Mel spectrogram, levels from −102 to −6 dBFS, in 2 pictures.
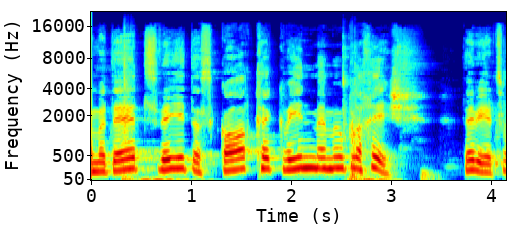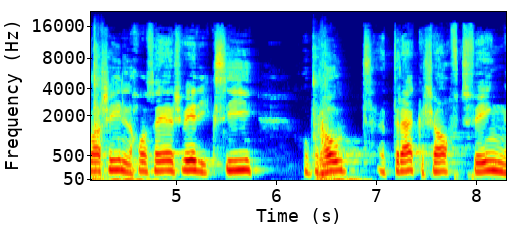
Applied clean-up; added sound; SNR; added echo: classical method log-MMSE.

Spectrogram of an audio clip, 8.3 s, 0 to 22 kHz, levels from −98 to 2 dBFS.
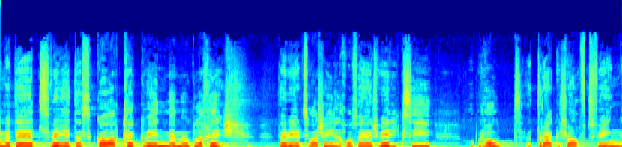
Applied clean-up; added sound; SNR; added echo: none; none; none; none.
